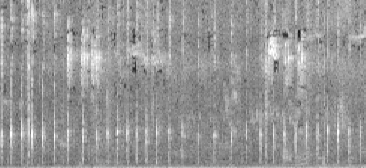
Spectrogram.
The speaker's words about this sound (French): le rouge-gorge qui est pas loin. C'est un rouge-gorge.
